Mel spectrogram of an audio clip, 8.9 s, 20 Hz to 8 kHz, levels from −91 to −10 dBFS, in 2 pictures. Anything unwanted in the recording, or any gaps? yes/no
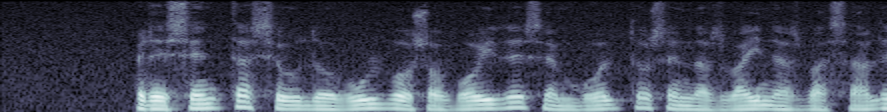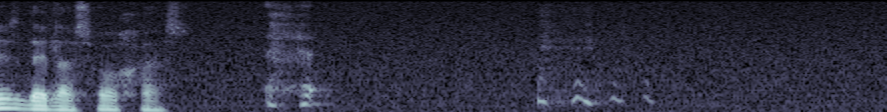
yes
